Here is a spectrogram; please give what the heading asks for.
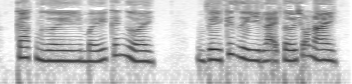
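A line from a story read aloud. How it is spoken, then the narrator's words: Cold. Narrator (Vietnamese): Trang chủ lạnh lùng nói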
